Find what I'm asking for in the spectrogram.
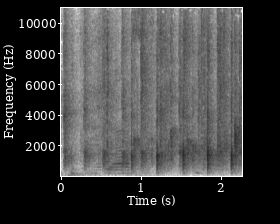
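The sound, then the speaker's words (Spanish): Clapping at a political economy congress begins under a speaking voice and settles into a few sharp, evenly spaced claps. “Un aplauso.”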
